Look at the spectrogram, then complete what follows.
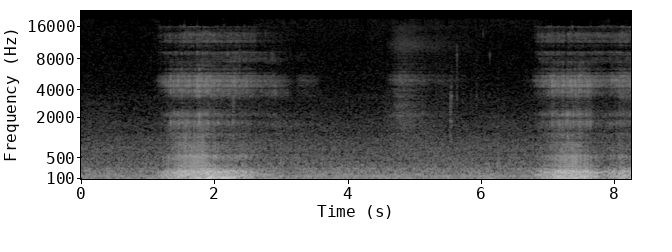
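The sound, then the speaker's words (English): A man breathes heavily in his sleep, two loud, rasping, snore-like inhales several seconds apart with a softer breath between them, and no talking. “I watched him breathe for a moment.”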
